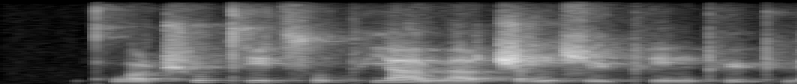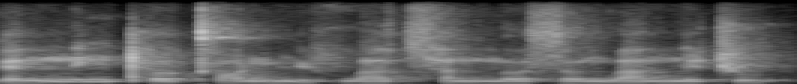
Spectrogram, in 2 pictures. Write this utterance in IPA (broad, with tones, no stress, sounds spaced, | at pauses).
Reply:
kʰ w ɔ˧˥ ʈ͡ʂʰ u˥˧ t̪ʰ i˥˩ t͡sʰ u˥ pʰ j ä˥˩ ɻ ä̰˨˩ ʈ͡ʂ ɤ˥˩ ŋ ɕ y˥ pʰ i˧˥ n pʰ y˥˩ pʰ ɥ ɛ˧˥ n n̪ i˥ ŋ pʰ ɤ˥˩ kʰ ɑ̰˨˩ ŋ n̪ y˥˩ f w ä˧˥ t͡sʰ a˧ n n̪ ɤ˧˥ s ɤ˧˥ n̪ w ä˥˩ n̪ i˧˥ ʈ͡ʂ u˧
